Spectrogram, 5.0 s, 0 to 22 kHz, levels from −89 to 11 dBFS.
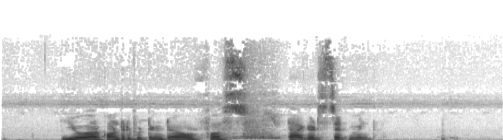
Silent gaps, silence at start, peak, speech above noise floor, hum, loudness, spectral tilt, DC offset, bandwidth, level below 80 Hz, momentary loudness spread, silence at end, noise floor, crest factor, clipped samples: none; 0.6 s; -2 dBFS; 35 dB; none; -15 LUFS; -5 dB/octave; under 0.1%; 16.5 kHz; -48 dBFS; 12 LU; 0.6 s; -49 dBFS; 14 dB; under 0.1%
